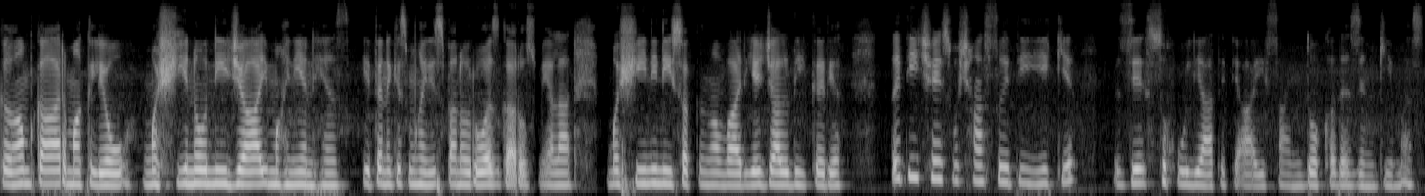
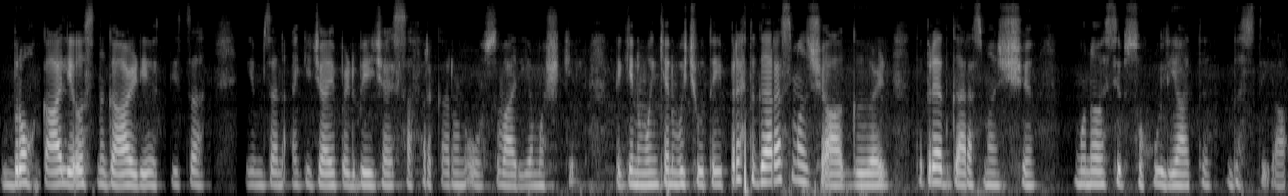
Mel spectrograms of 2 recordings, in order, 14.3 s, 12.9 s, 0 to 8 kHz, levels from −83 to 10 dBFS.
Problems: background sounds at intervals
